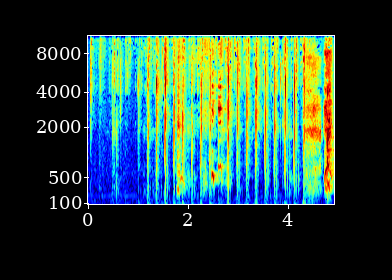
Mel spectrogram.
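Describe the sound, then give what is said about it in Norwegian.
A rapid series of sharp, dry snapping clicks in an irregular rhythm, made by someone snapping their ears, with faint breathy laughter and murmuring around them and a louder burst at the end. “Ja, en annen ting er at jeg kan knipse med ørene.”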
